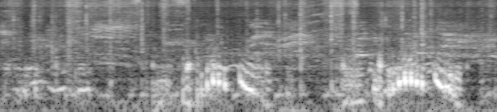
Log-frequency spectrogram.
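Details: Male white pigeon performing, giving two low, rolling coos about two and a half seconds apart. Each opens with a quick stuttering burst and ends in a drawn-out falling note. Softer low cooing murmurs between them.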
